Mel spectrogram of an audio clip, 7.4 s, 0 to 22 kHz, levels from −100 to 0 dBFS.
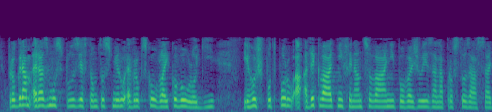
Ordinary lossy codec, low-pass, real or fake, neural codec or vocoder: none; 5.4 kHz; real; none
